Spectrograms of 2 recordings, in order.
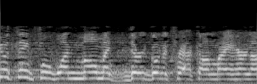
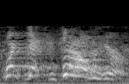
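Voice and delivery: shouted order; 6 semitones higher than usual. Acted. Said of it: "He's like".

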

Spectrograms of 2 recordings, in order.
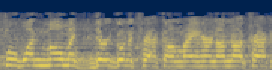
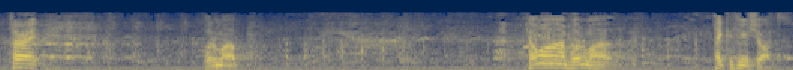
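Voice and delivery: low, unimpressed invitation to fight; bored challenge; 7 semitones lower, 7 dB quieter than usual. Acted. Jesus tells Satan to put them up, bored challenge. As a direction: offer the fight wearily, in a low voice. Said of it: "he's like".

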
